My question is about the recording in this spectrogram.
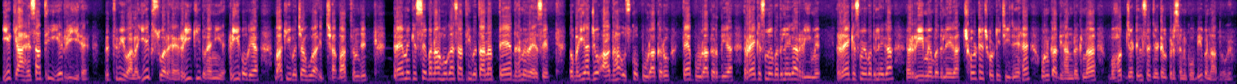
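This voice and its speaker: A man's voice: a little high, animated, very fast, hardly any pauses, pushed and bright, no echo. A man teaching an online exam-prep lesson, coaxing the class and repeating his questions.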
